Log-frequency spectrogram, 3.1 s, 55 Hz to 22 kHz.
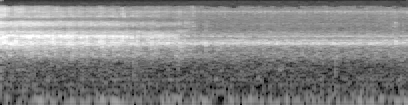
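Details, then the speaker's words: Serpentine-belt idler pulley removed from a 2007 Dodge Durango whose engine whined above 2000–3000 rpm, spun by hand: dry gritty rasp with a faint thin ring as it coasts down; the idler bearing is worn. "yep hear that that bearing feels like it's seen better"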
